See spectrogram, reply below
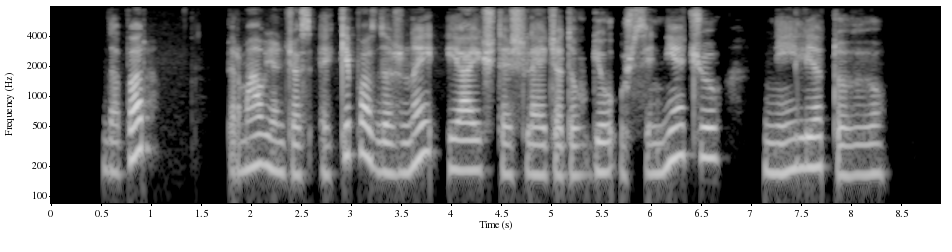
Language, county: Lithuanian, Utena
